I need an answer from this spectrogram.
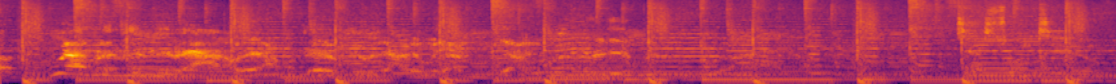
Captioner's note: vocalizing and babbling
